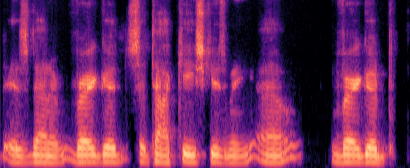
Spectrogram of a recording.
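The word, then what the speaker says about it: Sitake: how much respect he has yeah for Kalani satake I mean sataki I don't want to say his name wrong p-i-l-i like he's showing respect like to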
